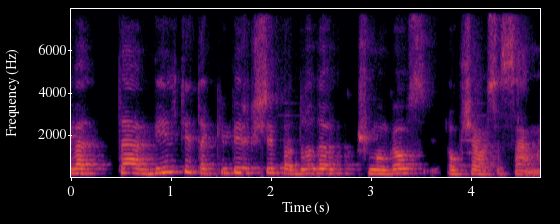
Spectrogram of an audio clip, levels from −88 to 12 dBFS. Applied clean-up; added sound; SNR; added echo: neural separator model SepFormer DNS4.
